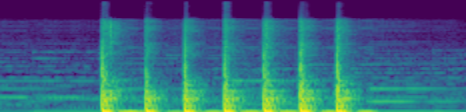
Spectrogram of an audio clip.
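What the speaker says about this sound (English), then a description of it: "At that moment, there came a knock at the door." Knocking at a door: seven quick, evenly spaced, loud raps close by, with a moment of quiet before and after.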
